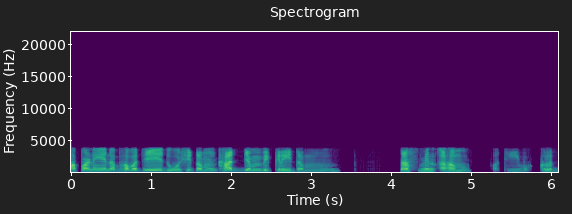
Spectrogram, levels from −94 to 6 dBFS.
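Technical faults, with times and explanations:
No technical faults can be heard in the speech. The G.711 telephone coding limits it to a line band of roughly 300 Hz to 3.7 kHz with nothing above 3.8 kHz, which fits a standard 64 kbps mu-law channel.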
